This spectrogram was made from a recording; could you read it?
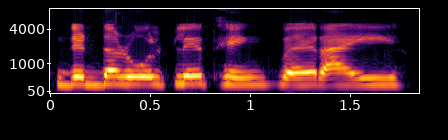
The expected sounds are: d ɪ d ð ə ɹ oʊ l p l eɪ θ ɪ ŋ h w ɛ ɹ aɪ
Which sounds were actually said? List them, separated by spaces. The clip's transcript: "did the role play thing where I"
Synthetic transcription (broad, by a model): d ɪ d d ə ɹ oʊ l p l eɪ t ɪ ŋ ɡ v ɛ ɹ aɪ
